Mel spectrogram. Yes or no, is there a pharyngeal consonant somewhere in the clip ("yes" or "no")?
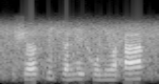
yes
